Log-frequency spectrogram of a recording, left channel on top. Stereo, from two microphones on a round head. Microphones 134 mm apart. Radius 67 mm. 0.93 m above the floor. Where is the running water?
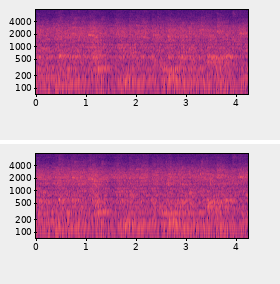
Centre (ahead or behind), 1.6 m.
